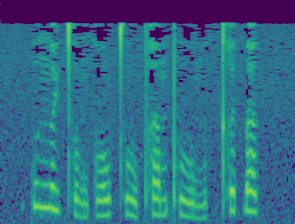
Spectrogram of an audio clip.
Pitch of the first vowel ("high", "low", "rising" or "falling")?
high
